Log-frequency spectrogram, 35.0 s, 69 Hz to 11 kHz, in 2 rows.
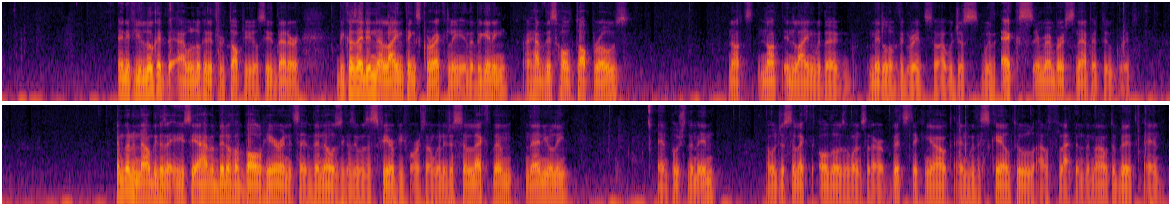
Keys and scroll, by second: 15.1 x, 19.3 q, 34.7 w.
